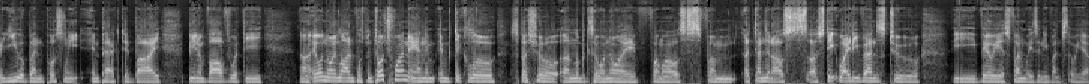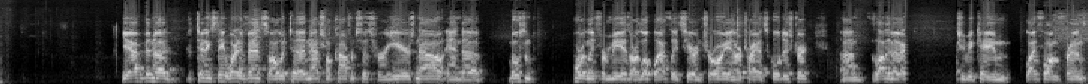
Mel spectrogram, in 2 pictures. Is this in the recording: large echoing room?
no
